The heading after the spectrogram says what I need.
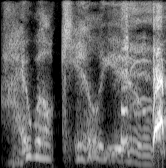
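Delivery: very slow, hushed, breathy whisper. Retelling waking up whispering after a nightmare: imitating a whisper. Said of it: "I guess I woke up whispering".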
